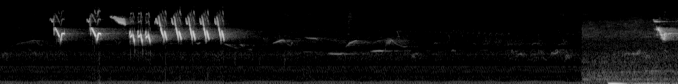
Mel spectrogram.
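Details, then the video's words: Rusty sparrow (Aimophila rufescens) singing: a fast run of high, sharp down-slurred notes, about a dozen, closely spaced and quickening for under two seconds, then quiet, ending with a burst of rustling noise. "O canto do Tico Tico avermelhado ( Aimophila rufescens )"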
